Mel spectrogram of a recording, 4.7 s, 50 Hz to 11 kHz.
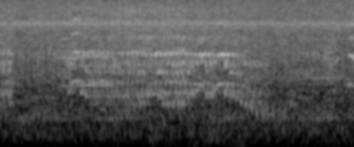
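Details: A herd of capybaras calling in unison at Nagasaki Bio Park, possibly on 15 October 2014, as they visit the breeding male, who also calls: rapid, overlapping chirping chatter with a warbling, pulsed quality.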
